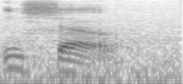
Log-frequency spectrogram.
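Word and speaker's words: Ixchel: And her name is pronounced Ishel.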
